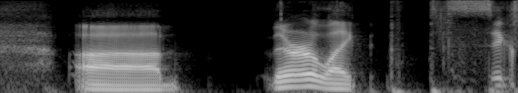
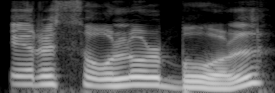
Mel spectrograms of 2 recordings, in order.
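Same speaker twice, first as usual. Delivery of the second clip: a loud, higher mock Swedish accent; Swedish chemist voice; 7 semitones higher, 7 dB louder than usual. Swedish chemist asks the Englishman, loud mock Swedish accent. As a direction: ask it like a heavy-accented Swedish shopkeeper. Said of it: "the Swedish chemist says".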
